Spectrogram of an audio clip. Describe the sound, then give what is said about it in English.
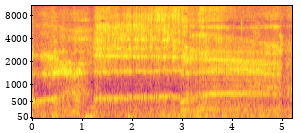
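A woman's loud, record-setting burp: one long, rough, continuous belch that holds steady for about five seconds and stops abruptly at the end. “I just broke the world record for women's loudest burp.”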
